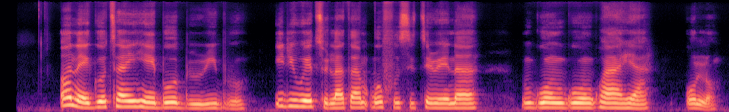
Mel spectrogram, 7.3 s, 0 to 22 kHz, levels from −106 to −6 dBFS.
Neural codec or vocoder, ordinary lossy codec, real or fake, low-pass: autoencoder, 48 kHz, 128 numbers a frame, DAC-VAE, trained on Japanese speech; none; fake; none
